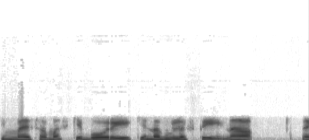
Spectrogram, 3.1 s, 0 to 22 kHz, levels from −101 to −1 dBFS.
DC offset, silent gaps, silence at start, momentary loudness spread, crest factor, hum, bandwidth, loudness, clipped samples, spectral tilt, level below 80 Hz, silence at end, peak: under 0.1%; none; 0 s; 6 LU; 18 dB; none; 4 kHz; -28 LUFS; under 0.1%; -8.5 dB/octave; -70 dBFS; 0 s; -10 dBFS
